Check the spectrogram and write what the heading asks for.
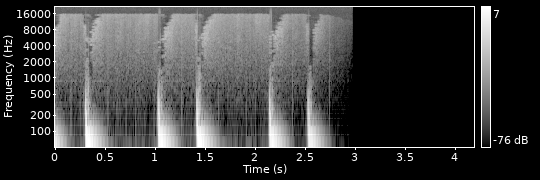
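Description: Heartbeat sound effect: deep double thumps about once a second, stopping abruptly a little under three seconds in, followed by silence.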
